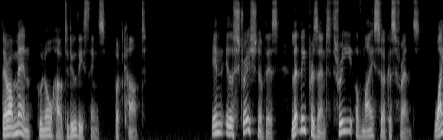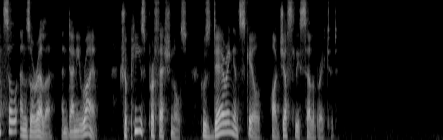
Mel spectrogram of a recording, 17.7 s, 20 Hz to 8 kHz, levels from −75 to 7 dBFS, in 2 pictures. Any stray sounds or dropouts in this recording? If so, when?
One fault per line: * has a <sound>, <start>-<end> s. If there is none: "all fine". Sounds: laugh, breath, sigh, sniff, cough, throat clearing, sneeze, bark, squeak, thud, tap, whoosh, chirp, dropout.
all fine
